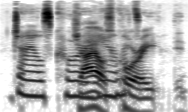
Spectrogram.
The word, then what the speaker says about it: Giles Corey: Is it Giles Corey? Am I saying his name right? – Giles Corey.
